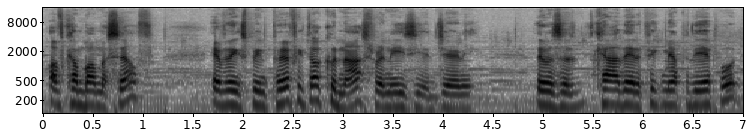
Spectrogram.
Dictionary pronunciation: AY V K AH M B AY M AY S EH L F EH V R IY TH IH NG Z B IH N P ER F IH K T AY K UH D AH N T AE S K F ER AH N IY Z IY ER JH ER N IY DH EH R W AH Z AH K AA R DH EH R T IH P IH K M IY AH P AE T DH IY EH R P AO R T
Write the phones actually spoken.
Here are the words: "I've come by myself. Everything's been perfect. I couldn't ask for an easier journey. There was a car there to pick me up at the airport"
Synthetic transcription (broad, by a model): AY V K AH M B AY M AY S EH L F EH V R IY TH IH NG Z B IH N P ER F IH K T AY K UH D N T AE S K F ER AH N IY Z IY ER JH ER N IY DH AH R W AH Z AH K AA R DH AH R T IH P IH K M IY AH P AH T DH IY EH R P AO R T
